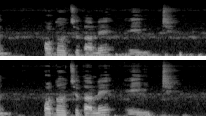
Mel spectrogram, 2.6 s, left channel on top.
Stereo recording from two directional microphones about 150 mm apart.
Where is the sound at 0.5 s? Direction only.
45° right (ahead or behind).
